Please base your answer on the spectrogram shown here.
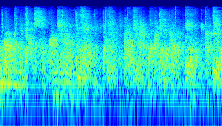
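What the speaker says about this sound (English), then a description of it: "I think you deserve a round of applause" Audience applause closing an evening Q&A with Kate Jessop and Leo Crane: steady, dense clapping from a room full of people, sustained at even loudness for the whole stretch with no voices rising above it.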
